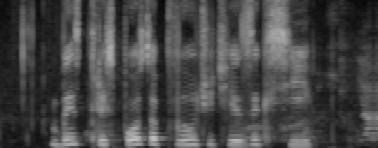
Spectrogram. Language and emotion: Russian, neutral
